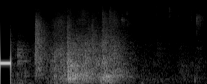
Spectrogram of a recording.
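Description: A single steady beep at one pitch, a censor bleep, cuts off sharply just after the start. It is followed by about a second of soft rustling noise that fades away to near silence.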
